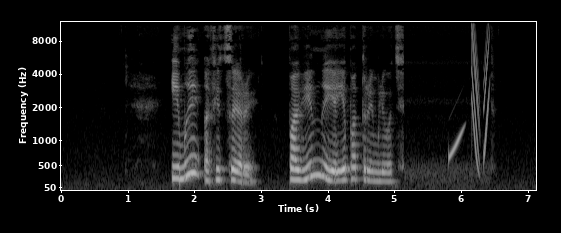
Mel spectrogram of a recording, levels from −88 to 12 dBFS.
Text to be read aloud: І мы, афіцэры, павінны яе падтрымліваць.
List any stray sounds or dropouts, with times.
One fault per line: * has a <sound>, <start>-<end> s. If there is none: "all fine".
* has a chirp, 5.8-6.4 s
